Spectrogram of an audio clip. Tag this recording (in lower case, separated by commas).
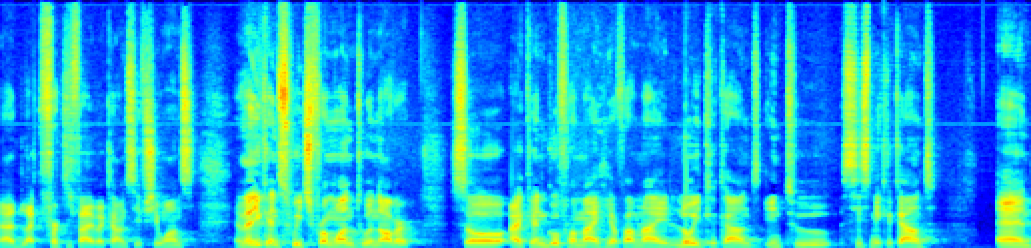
speech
